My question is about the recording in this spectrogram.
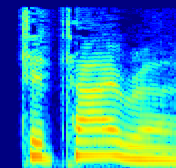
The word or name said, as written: tityra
